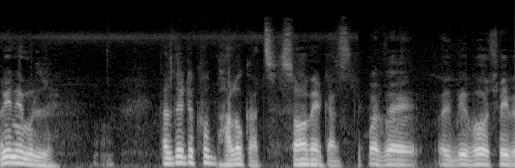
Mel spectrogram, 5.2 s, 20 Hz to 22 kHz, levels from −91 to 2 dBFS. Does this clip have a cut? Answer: yes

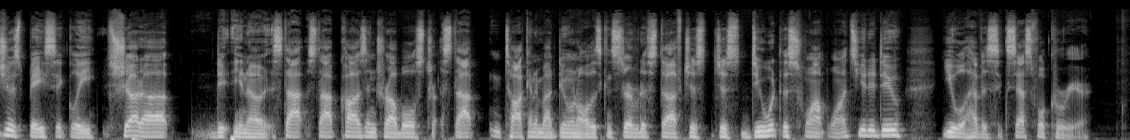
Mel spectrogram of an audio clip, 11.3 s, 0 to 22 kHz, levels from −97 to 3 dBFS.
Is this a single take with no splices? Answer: no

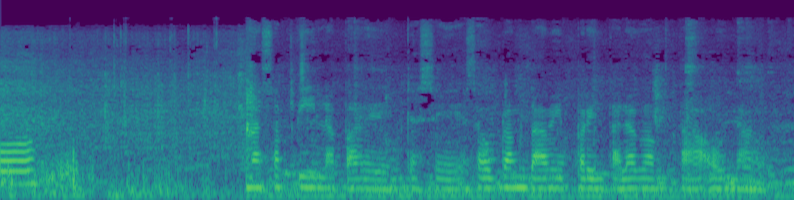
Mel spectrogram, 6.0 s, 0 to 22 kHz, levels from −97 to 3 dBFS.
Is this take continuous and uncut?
no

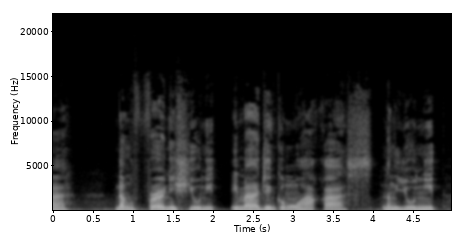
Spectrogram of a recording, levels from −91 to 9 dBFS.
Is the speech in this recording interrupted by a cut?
yes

